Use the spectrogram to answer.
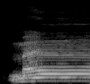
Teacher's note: Serta ketika membaca nun sukunnya dia harus disertai gunnah, karena huruf dal ini adalah huruf yang tipis, maka dia bunyi gunnahnya juga tipis.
